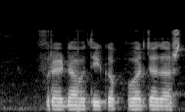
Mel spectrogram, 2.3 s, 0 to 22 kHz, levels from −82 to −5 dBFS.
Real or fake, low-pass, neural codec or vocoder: real; 7.2 kHz; none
